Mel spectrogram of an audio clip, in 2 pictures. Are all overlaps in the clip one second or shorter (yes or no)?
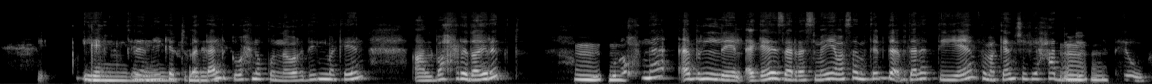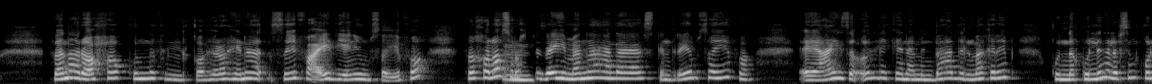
no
